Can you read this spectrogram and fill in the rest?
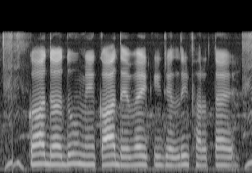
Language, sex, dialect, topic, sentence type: Magahi, female, Central/Standard, agriculture, question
